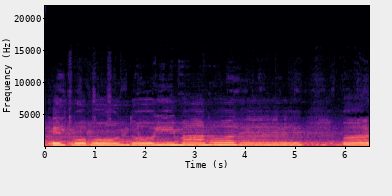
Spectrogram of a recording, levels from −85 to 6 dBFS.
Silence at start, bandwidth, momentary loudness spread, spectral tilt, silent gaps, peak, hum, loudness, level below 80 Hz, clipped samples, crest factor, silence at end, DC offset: 0 s; 5.8 kHz; 9 LU; -8 dB/octave; none; 0 dBFS; none; -14 LUFS; -52 dBFS; under 0.1%; 12 dB; 0 s; under 0.1%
